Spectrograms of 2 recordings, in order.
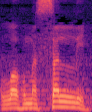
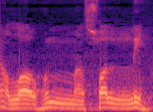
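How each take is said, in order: First: The second word starts with a plain s sound. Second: The second word starts with an emphatic s sound. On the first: The speaker calls it wrong. "jangan dibaca sa" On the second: The speaker calls it right. "Yang benar adalah sod"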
